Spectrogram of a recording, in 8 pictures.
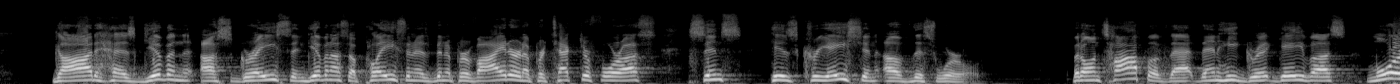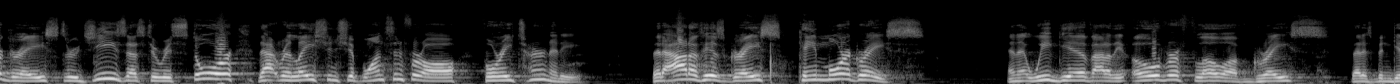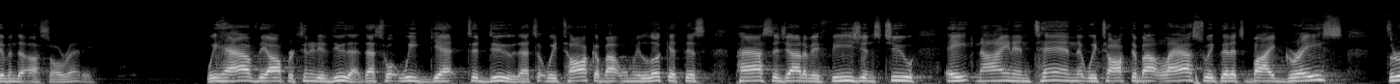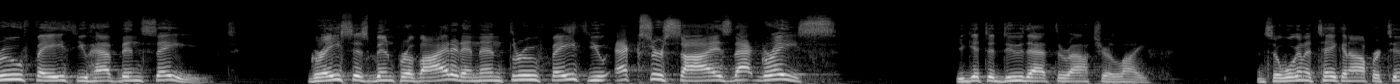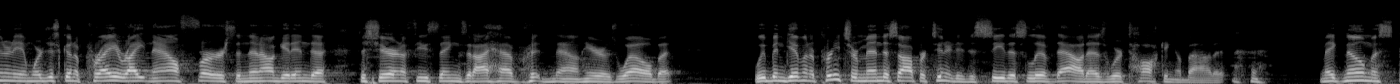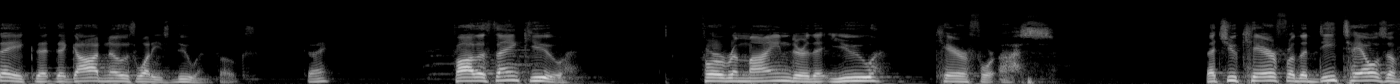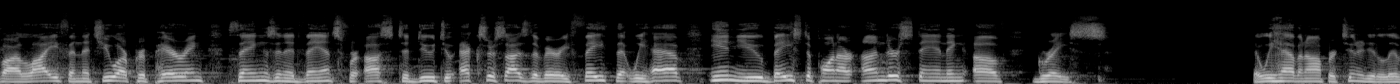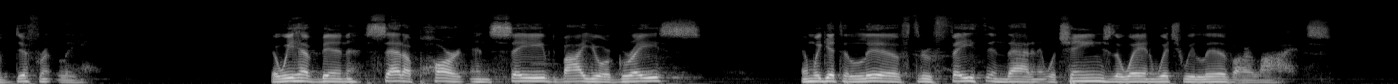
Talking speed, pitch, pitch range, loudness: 160 wpm, 155 Hz, 130-175 Hz, -18 LUFS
